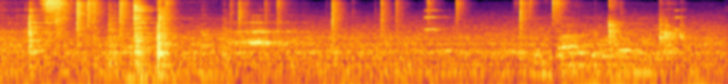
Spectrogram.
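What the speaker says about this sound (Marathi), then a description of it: "आता आपण हे शेंगदाणे प्लेटमध्ये काढून घेऊया" Roasted peanuts scraped and tipped from a pan onto a plate, giving a run of light metallic clinks and scrapes, louder at first and then sparser, with no talk.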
